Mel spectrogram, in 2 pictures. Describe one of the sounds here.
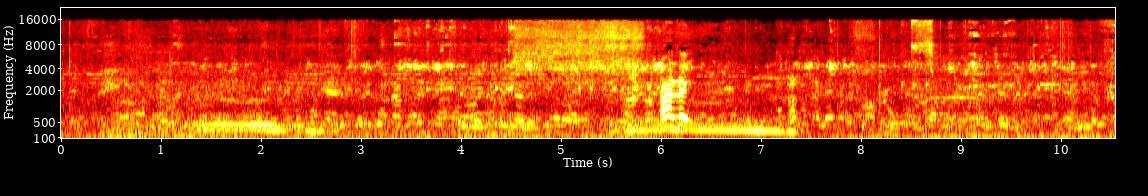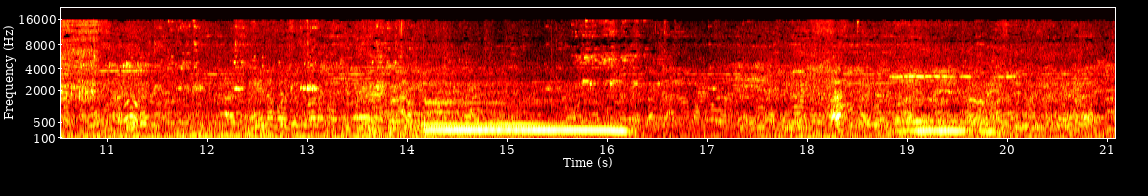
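Bullocks low loudly nearby.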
